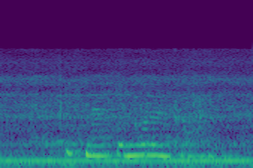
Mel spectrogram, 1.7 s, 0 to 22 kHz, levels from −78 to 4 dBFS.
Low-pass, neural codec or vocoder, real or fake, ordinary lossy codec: none; codec, 16 kHz, 6 kbps, DAC; fake; none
